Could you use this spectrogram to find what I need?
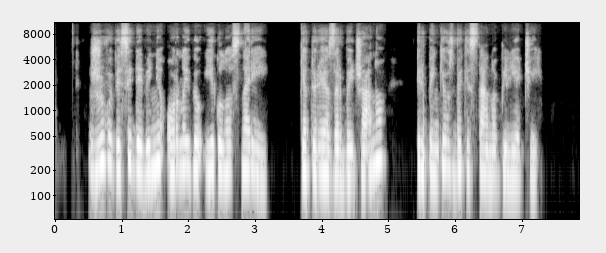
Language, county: Lithuanian, Klaipėda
